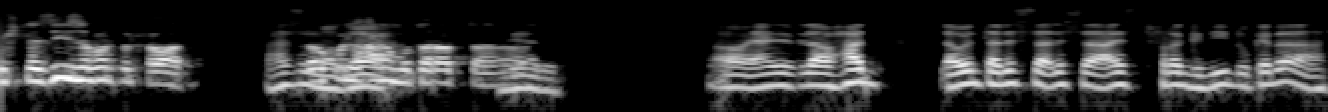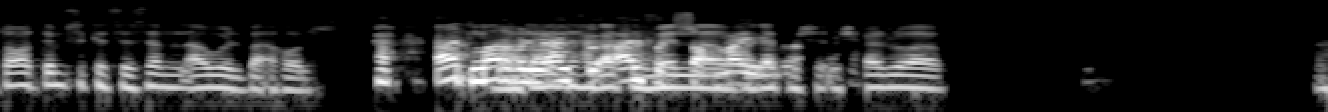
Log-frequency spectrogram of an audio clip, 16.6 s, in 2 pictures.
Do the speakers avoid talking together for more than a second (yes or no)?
no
